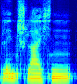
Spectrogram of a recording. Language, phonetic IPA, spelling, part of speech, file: German, [ˈblɪntˌʃlaɪ̯çn̩], Blindschleichen, noun, De-Blindschleichen.ogg
- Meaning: plural of Blindschleiche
